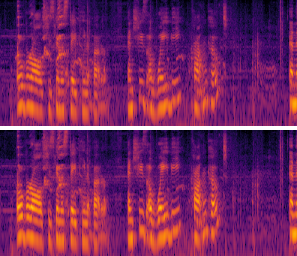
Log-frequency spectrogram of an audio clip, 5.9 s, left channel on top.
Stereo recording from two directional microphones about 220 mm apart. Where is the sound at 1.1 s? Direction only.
5° left (ahead or behind).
